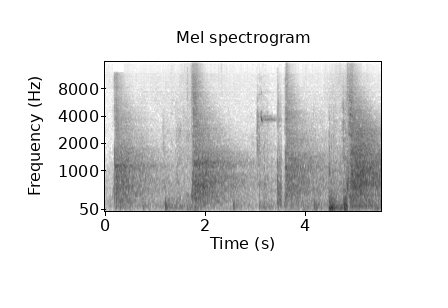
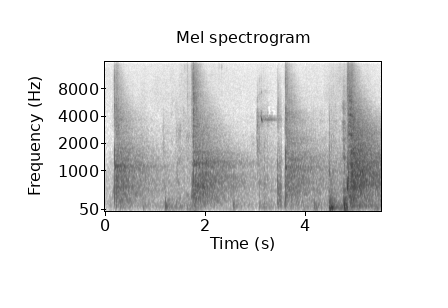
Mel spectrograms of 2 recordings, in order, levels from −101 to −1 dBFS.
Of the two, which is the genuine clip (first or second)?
second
